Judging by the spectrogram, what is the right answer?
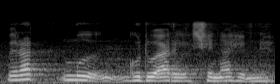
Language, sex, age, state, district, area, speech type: Bodo, female, 60+, Assam, Chirang, rural, spontaneous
